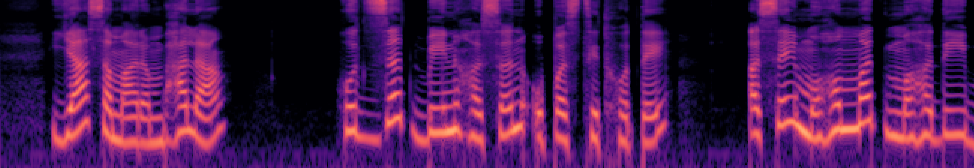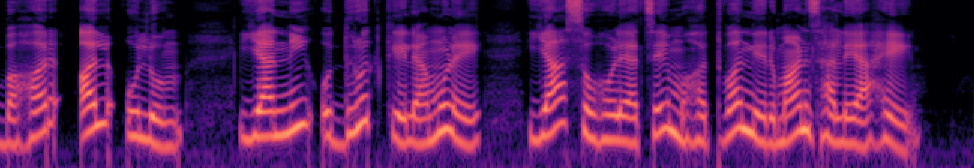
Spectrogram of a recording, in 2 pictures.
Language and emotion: Marathi, neutral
